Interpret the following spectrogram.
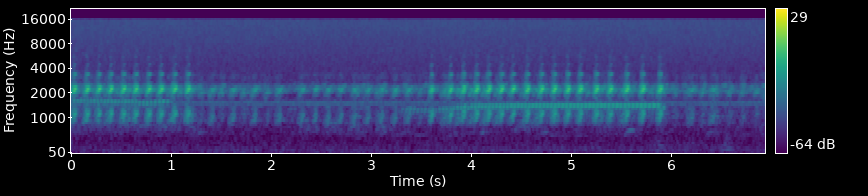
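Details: Tree frogs singing in a pond on a mid-April night in North-East Italy: fast runs of harsh, pulsed croaks, about four per second, in bursts of one to three seconds, over the steady, unbroken trill of mole crickets.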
